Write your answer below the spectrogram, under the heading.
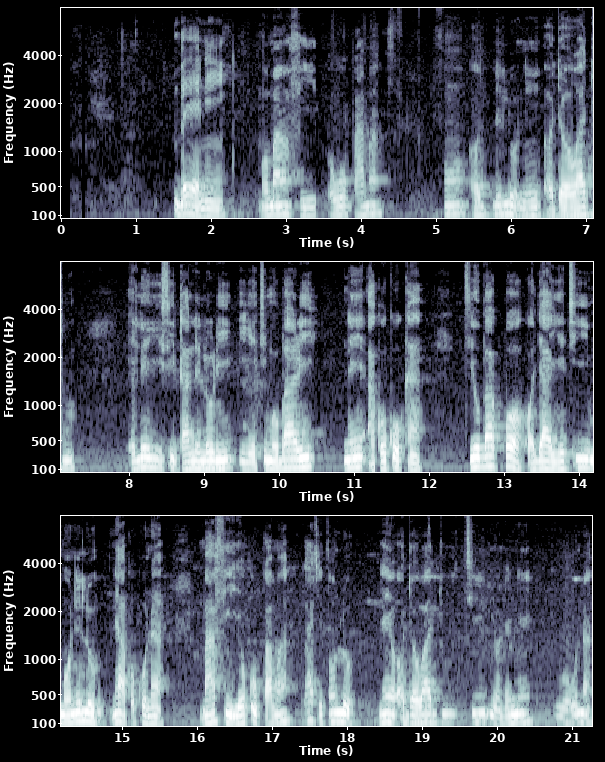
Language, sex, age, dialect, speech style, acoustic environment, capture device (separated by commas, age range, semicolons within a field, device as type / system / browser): Yoruba, male, 25-34, Nigeria - Ibadan, relaxed; happy; focused, silence, mobile / Linux / Chrome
